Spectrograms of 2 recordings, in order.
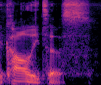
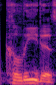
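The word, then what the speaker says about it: Kalitas: do you guys say calli toss I say Kali to us okay like see somebody called him Kalidas said I thought that was the stupid like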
